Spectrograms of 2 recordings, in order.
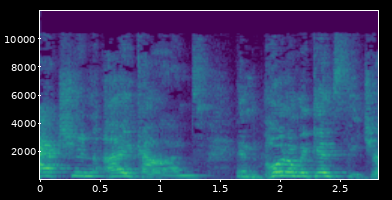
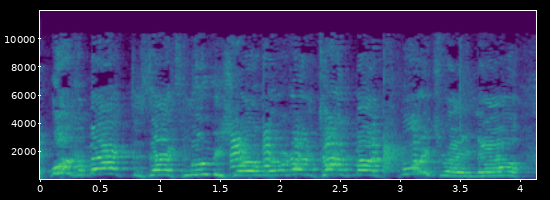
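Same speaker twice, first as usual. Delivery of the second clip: sports announcer hype; 5 semitones higher than usual. Acted. Hyped sports show host.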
